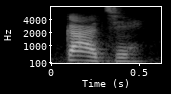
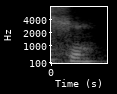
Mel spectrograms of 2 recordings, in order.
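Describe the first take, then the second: First: The middle consonant sounds like a j. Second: The middle consonant sounds like sh. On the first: "지로 발음을 하기도 하고" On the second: "시로 발음하기도 합니다"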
